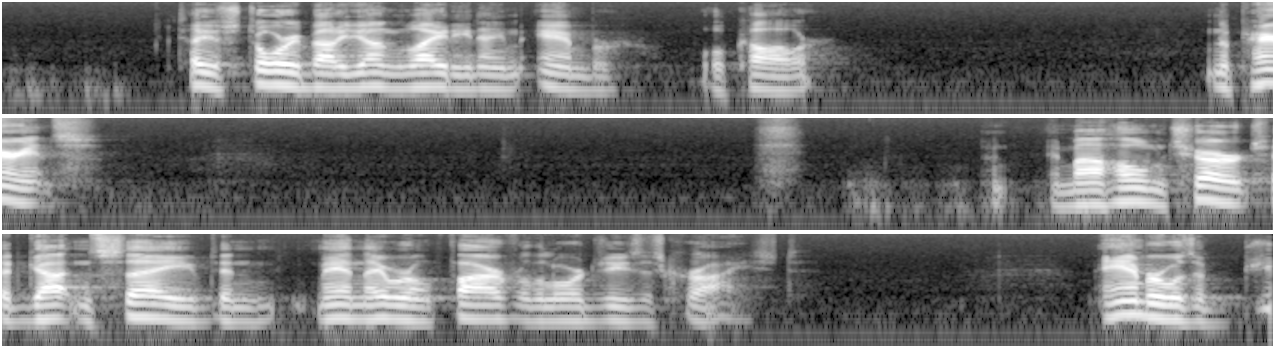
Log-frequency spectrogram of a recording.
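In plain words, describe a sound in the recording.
A middle-aged man speaks slowly and earnestly through a microphone, with pauses.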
